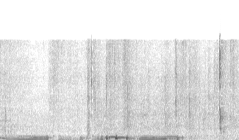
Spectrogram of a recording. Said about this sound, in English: So this is a great looking little pigeon.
